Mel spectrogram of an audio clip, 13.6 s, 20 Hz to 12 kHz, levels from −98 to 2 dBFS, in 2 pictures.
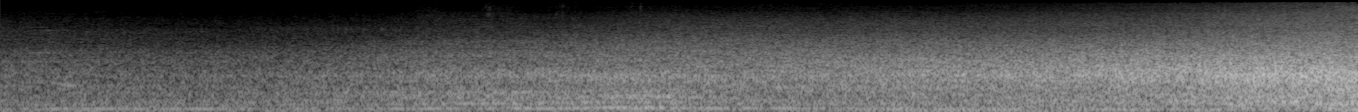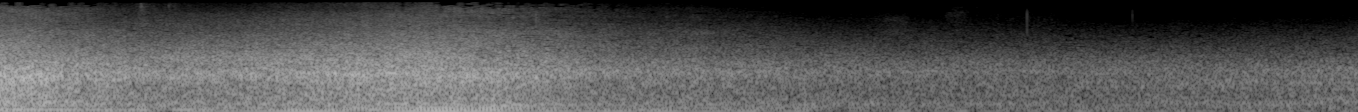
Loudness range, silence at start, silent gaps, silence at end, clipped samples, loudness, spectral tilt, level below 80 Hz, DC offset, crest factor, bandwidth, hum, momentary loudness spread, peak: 14 LU; 0 s; none; 0 s; under 0.1%; -30 LUFS; -5 dB/octave; -46 dBFS; under 0.1%; 20 dB; 11.5 kHz; none; 21 LU; -12 dBFS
